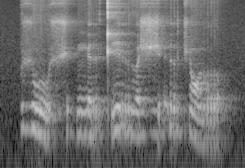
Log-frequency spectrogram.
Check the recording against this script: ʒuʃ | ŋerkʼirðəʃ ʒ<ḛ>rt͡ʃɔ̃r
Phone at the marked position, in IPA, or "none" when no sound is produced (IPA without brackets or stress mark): ḛ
